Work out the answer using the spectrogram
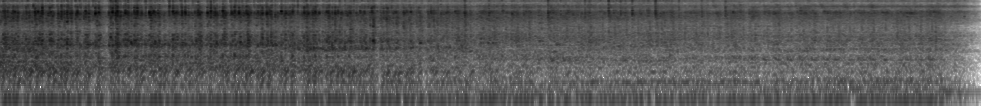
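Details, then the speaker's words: Seeker Craft boat inboard engine idling steadily after a Berkeley jet pump install, run briefly without water (pump needs none). A smooth, even low rumble with no knocks, rattles or vibration until shut-off: a successful install. "Definitely a success. No noise and no vibration."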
